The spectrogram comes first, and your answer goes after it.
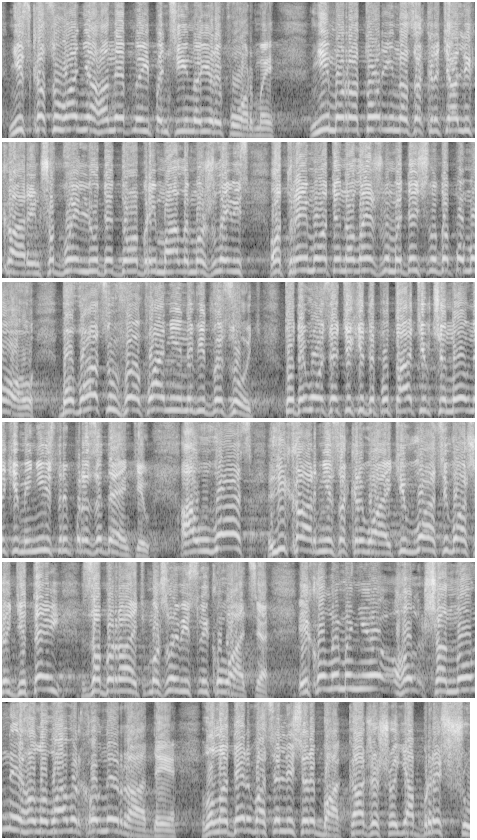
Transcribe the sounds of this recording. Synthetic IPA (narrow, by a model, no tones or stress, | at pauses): nʲiskɐsʊʋɑnʲːɐɦɐnɛb̪̚nɔjipenʲsʲijnɔjiɾe̞fɔrmɪ | nʲimɔɾɐt̪ɔɾʲijinɐzɐkɾɪtʲːalʲikɑɾɪnʲʃt͡ʃɔbʋɪlʲud̪ɪd̪ɔbɾʲimɑlˠɪmɔʒlˠɪʋʲisʲtʲɔt̪ɾɪmʊʋɐt̪ɪnɐlˠɛʒnʊme̞d̪ɪt͡ʃnʊd̪ɔpɔmɔɦʊ | bɔʋɑsufeɔfɑnʲijineʋʲid̪ʋezutʲ | t̪ʊd̪ɪʋɔzʲɐtʲilʲkɪd̪epʊt̪ɑtʲiwt͡ʃɪn̪ɔwnɪkʲɪwmʲinʲist̪ɾʲiwpɾezɪd̪ɛnʲtʲiw | ɐwʋɑslʲikɑrnʲizɐkɾɪʋɑjʊtʲiwːɑsiʋɑʃɪdʲit̪ɛjzɐbɪɾɑjʊtʲmɔʒlˠɪʋʲisʲtʲlʲikʊʋɑt͡sʲːɐ̰ | ikɔlˠɪmenʲiɦɔʃɐnɔwnɪjɦɔlˠɔʋɑʋerxɔwnɔjirɑd̪ɪ | ʋɔlˠɔd̪ɪrʋɐsɪlʲʋʲiʃɾɪbɑkːɑʒɛʃt͡ʃɔjabɾɪʃu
